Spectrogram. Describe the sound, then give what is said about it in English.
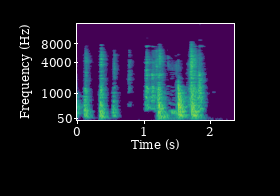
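A few quick thuds, then a longer creaking, rasping sweep that ends abruptly, like a door swinging shut. Nobody speaks. “And close the door.”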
